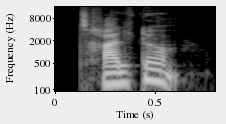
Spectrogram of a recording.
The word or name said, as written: trældom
